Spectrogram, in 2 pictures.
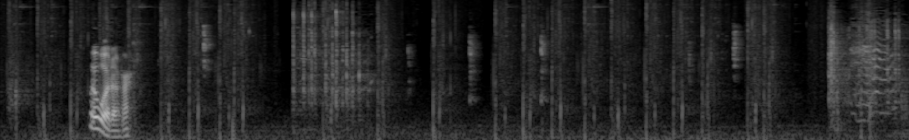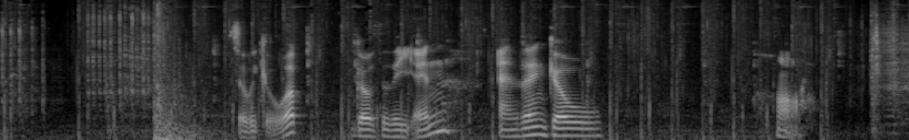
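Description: Footsteps tread on stone steps.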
